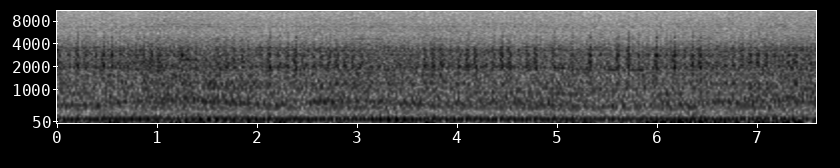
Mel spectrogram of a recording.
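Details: Subaru EJ257 engine at steady idle: fast, hard knocking repeating with every engine turn; owner suspects rod knock, source not confirmed.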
